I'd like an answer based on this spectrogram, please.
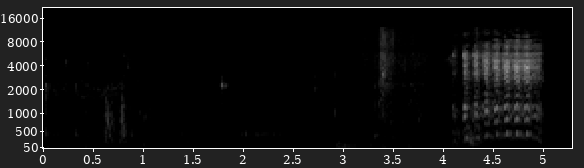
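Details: Nigerian Dwarf goat kidding on a homestead: faint rustling and scattered soft sounds, then one loud, quavering, pulsing bleat near the end lasting under a second.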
